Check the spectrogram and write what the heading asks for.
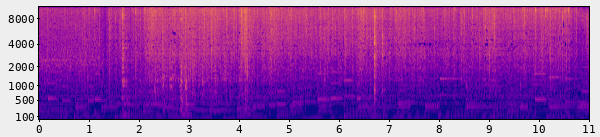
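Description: Seafood-and-chive pancake sizzling in hot oil in a nonstick frying pan, with a few sharp clacks and scrapes of a metal spatula against the pan as the pancake is turned and pressed, over soft background music.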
